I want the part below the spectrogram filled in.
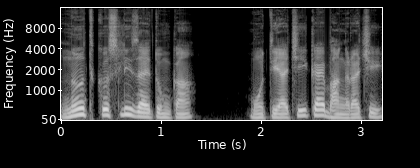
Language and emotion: Goan Konkani, neutral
